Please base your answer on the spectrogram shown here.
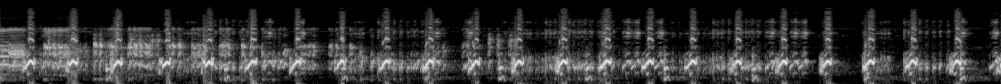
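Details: White-breasted waterhen decoy recording used to lure birds into traps: a steady series of short, harsh croaking notes repeated about twice per second, over a background of sharp clicks and a raspy, noisy layer.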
